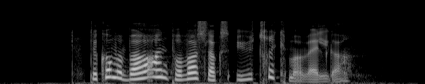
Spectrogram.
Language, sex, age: Norwegian, female, 57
